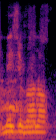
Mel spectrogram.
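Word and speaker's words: Mazie Hirono: Yeah, Maisie Hirono.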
